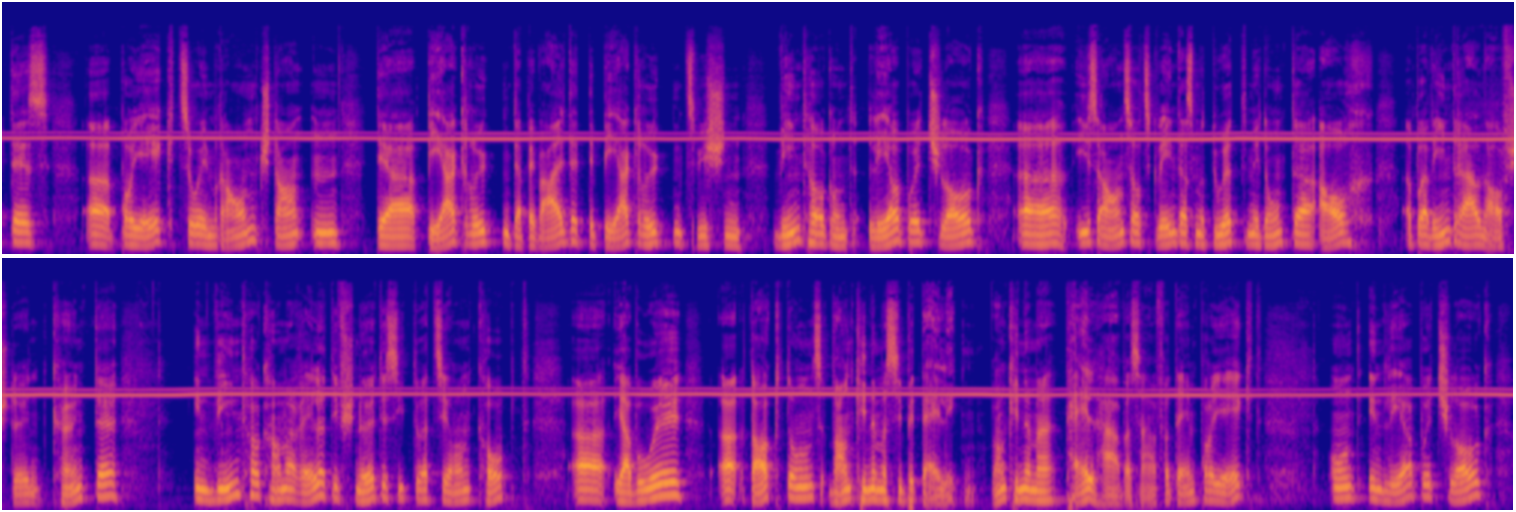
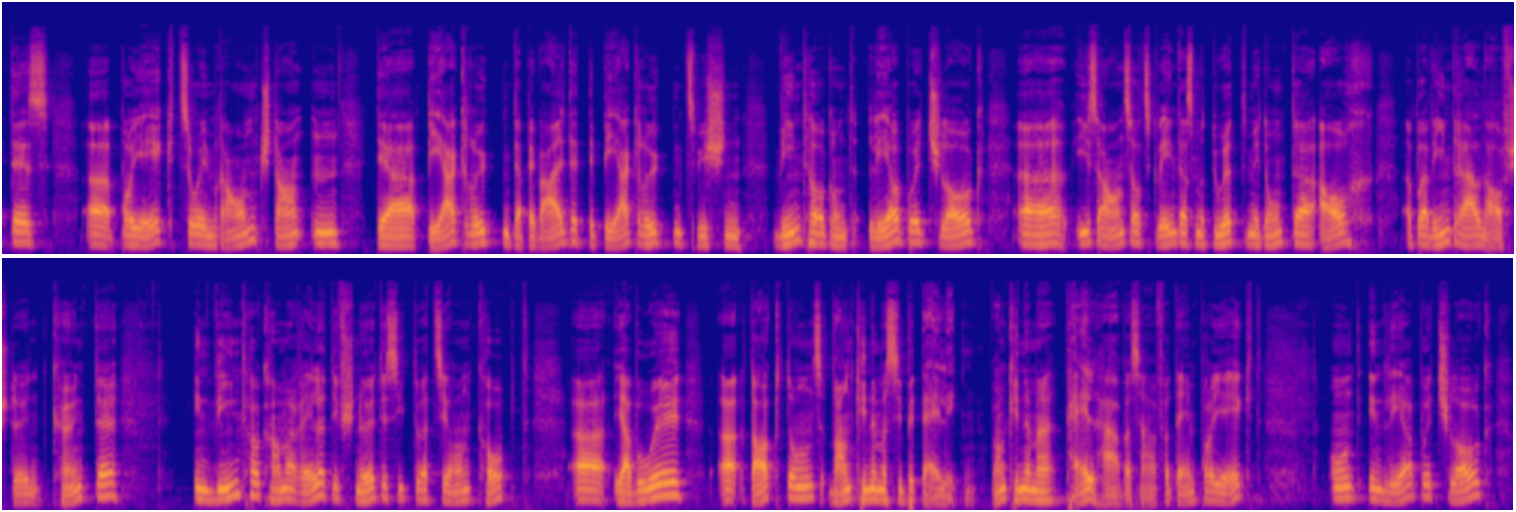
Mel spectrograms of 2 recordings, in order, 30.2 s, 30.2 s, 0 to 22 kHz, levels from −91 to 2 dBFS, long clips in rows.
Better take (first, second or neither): second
